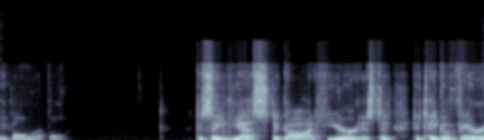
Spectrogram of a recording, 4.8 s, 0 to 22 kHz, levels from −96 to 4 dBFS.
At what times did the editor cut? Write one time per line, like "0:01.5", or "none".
none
